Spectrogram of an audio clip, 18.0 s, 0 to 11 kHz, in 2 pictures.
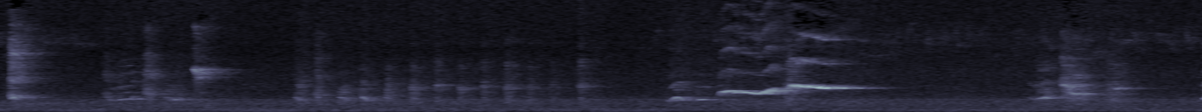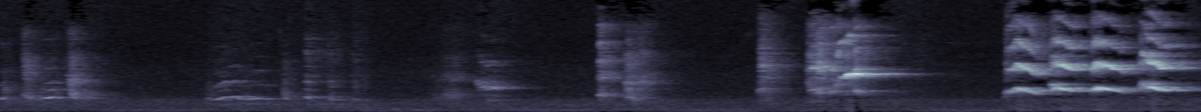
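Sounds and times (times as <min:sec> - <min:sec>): cockatiel whistling and chirping: 0:05.0 - 0:06.6, 0:14.7 - 0:15.8, 0:16.6 - 0:18.0.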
